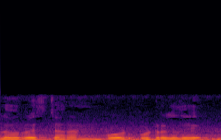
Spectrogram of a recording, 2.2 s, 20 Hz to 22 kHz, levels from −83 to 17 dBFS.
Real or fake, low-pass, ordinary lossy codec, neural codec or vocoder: real; 7.2 kHz; MP3, 32 kbps; none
